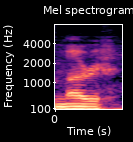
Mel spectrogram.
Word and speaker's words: Maru: It's like Sharu, but Maru.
